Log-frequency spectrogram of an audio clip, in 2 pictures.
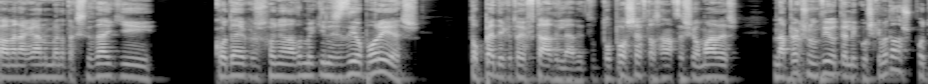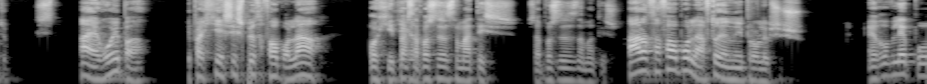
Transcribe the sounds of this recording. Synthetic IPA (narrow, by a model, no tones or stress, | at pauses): pɐme̞nɐkɐnumee̞nɐt̪ɐksiðɐci | ko̞nd̪ɐiko̞sixɾo̞ɲɐnɐðume̞ːcinizðio̞po̞ɾie̞s | t̪o̞pe̞nd̪ece̞t̪oe̞ft̪ɐðilɐðit̪ot̪o̞po̞seft̪ɐs̬ɐnɐft̪e̞sio̞mɐðe̞s | nɐpe̞ksunðio̞t̪e̞likuscemet̪ɐθɐsu̥po̞ce | ɐe̞ɣo̞ipɐ | ipɐçiesispioθɐfɐopo̞lɐ | o̞çiiɐst̪ɐpost̪eznɐst̪ɐmɐt̪isi̥sst̪ɐpost̪eznɐst̪ɐmɐt̪iso̥ɐɾɐot̪θɐfɐopo̞lɐːft̪o̞ineipɾo̞vlepsi̥su̥ | eɣo̞vlepo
